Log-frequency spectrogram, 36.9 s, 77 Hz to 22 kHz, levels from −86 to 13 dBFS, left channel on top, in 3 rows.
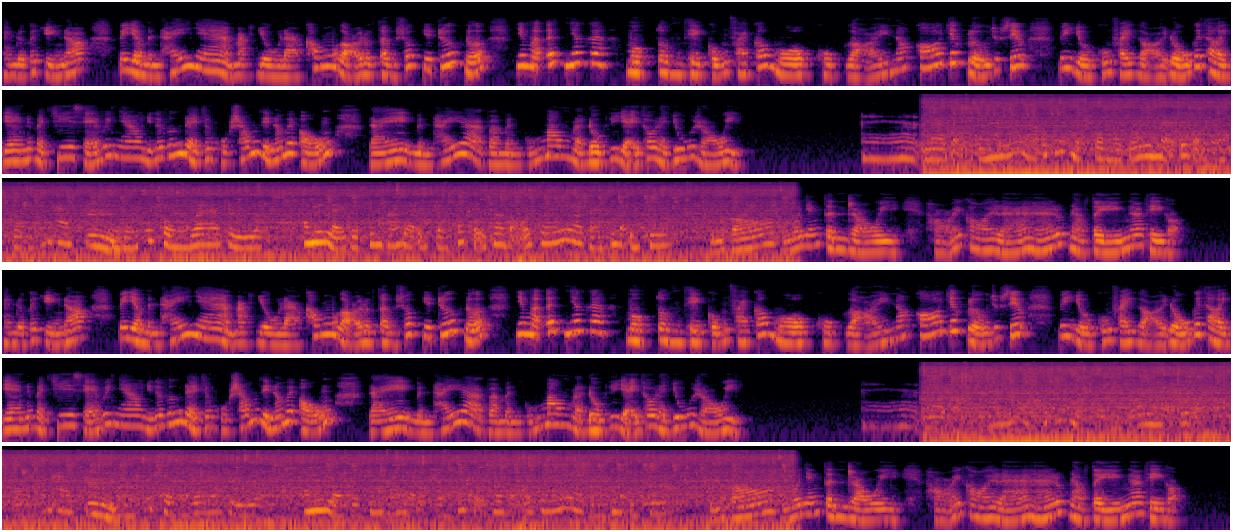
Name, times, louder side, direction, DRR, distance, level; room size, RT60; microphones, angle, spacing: voice 1, 0.0-19.6 25.4-25.7 31.6-36.3, left 1 dB, 15° right, 0.5 m, -23 dB
voice 2, 20.9-25.3 25.7-27.2 27.5-31.3, left 6 dB, 80° left, 0.3 m, -25 dB
sound 1, 21.4-32.5, right 2 dB, 40° right, 1.2 m, -26 dB
3.0 x 2.2 x 2.6 m
head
